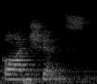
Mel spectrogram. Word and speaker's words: conscience: Inner sense of right and wrong is known as conscience. Okay? Pro tip is SC blends into SH sound.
